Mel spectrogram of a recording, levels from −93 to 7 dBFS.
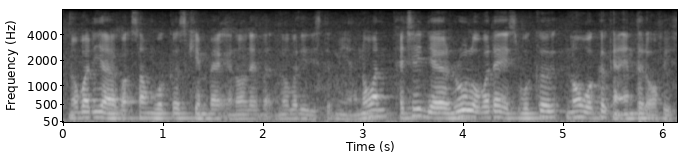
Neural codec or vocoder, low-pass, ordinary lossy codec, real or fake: none; none; none; real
